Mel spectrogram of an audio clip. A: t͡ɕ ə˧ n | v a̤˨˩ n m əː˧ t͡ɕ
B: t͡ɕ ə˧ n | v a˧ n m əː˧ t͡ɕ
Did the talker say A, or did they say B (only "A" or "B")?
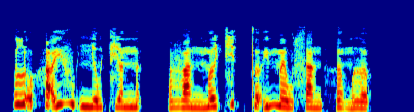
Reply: A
